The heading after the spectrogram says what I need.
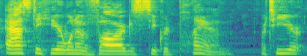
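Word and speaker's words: Vargu: called v-a-r-g-u but apparently it says the U is silent that's really going to bother me okay the leopard asked to hear one of varg's secret plan or to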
